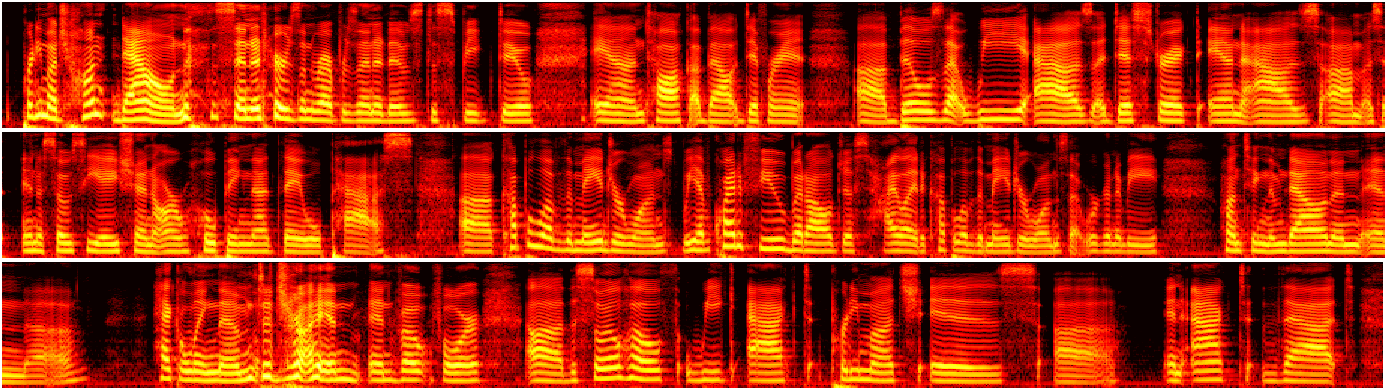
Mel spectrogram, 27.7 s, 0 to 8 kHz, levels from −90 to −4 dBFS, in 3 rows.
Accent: American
